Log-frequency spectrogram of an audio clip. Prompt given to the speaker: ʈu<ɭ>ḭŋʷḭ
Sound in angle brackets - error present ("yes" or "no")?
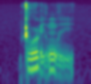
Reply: yes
